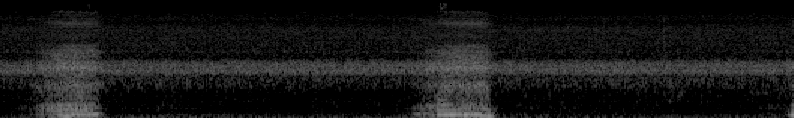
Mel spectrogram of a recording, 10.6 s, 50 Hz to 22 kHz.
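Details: Great Dane dog napping, snoring for a solid 30 minutes: two deep, rumbling snores about five seconds apart, roughly 12 breaths a minute, steady background hum; ordinary snoring.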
